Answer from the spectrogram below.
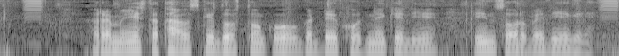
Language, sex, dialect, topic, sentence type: Hindi, male, Garhwali, banking, statement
